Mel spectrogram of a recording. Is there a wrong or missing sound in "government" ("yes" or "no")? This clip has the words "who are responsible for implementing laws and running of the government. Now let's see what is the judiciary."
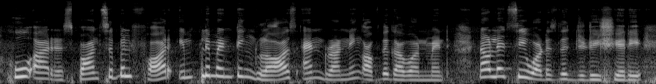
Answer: no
